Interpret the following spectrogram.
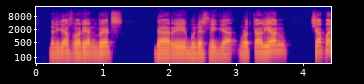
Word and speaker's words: Wirtz: 1, dan juga Florian Wirtz dari Bundesliga. Menurut kalian siapa nih pemain-pemain dari luar Premier League ini yang akan lebih excel? Apakah Gyökeres, Sesko, Gittens, Cherki, atau Fritz? Kalau gue namanya Wirtz, bukan Fritz.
